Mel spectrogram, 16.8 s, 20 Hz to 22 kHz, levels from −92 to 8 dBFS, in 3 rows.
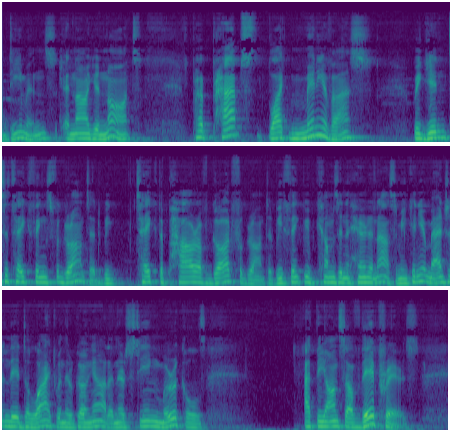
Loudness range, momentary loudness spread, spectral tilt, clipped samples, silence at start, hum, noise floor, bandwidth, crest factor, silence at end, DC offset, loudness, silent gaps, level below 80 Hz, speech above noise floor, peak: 3 LU; 9 LU; -7 dB/octave; under 0.1%; 0 s; none; -54 dBFS; 15.5 kHz; 22 dB; 0.3 s; under 0.1%; -29 LUFS; none; -66 dBFS; 26 dB; -8 dBFS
